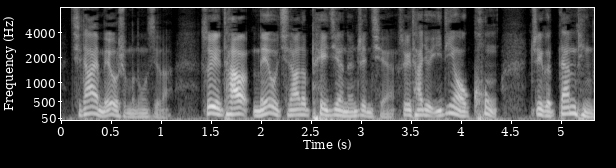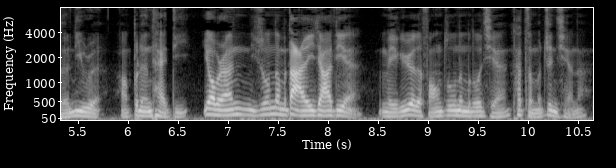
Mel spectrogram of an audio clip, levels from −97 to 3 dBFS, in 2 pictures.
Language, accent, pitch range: Chinese, native, 110-150 Hz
